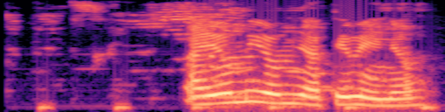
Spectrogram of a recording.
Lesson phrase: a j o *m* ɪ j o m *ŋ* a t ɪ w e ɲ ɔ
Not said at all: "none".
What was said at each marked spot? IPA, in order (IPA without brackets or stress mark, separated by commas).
m, ɲ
